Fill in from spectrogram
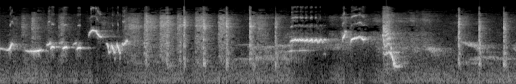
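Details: White-rumped shama singing to stir young birds into song: fast varied phrases of thin high whistles, slurred notes and crisp clicks, with a short pause before further bright whistled bursts.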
